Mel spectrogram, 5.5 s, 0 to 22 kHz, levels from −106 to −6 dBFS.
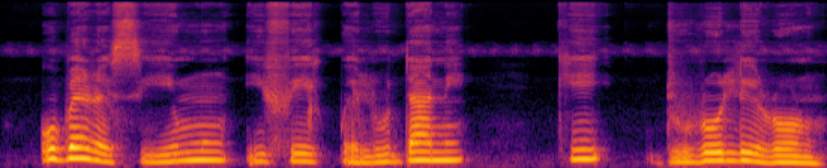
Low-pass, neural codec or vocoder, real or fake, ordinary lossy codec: none; none; real; none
